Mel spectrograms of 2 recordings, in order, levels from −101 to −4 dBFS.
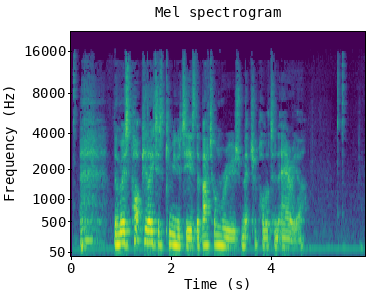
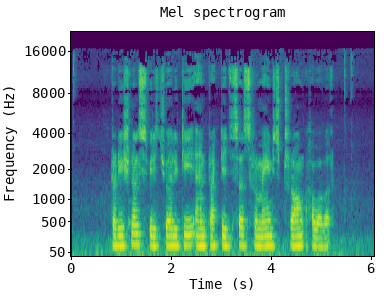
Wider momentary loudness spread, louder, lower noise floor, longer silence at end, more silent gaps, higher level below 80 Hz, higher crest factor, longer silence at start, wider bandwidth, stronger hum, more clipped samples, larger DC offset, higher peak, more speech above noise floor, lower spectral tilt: first, 12 LU vs 4 LU; second, -18 LUFS vs -14 LUFS; first, -50 dBFS vs -39 dBFS; first, 1.25 s vs 0.45 s; neither; second, -50 dBFS vs -36 dBFS; about the same, 18 dB vs 14 dB; second, 0.2 s vs 0.5 s; about the same, 15 kHz vs 16 kHz; neither; neither; neither; about the same, -2 dBFS vs -2 dBFS; first, 33 dB vs 26 dB; first, -6.5 dB/octave vs -5 dB/octave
